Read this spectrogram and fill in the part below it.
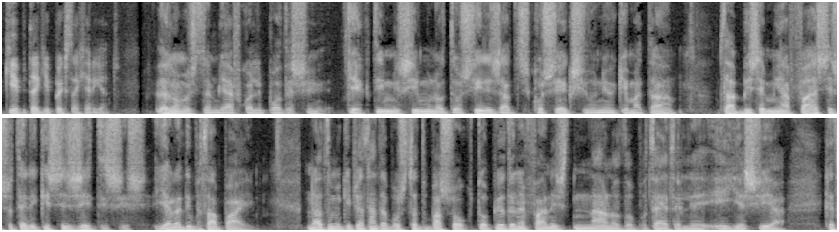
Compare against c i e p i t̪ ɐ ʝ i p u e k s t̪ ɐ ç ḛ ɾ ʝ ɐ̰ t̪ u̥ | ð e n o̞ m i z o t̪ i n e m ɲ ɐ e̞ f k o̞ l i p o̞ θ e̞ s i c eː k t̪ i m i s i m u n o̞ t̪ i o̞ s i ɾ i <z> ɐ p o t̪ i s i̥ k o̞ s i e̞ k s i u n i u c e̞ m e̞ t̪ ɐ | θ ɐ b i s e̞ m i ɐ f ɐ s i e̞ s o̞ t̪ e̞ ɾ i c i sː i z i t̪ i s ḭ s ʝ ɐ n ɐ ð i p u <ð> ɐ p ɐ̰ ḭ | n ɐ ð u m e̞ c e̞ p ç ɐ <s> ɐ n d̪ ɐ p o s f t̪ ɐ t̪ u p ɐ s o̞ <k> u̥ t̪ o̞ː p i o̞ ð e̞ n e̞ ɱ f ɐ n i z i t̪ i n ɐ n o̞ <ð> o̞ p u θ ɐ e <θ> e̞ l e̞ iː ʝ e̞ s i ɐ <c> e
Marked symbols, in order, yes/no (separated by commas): yes, no, no, yes, yes, yes, yes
